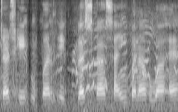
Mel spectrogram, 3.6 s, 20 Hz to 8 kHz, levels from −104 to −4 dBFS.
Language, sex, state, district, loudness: Hindi, male, Chhattisgarh, Raipur, -16 LUFS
